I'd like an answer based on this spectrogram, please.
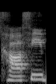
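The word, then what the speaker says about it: Ko-fi: I also have a I know it's pronounced coffee but nobody but it's spelled k fi so I say k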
